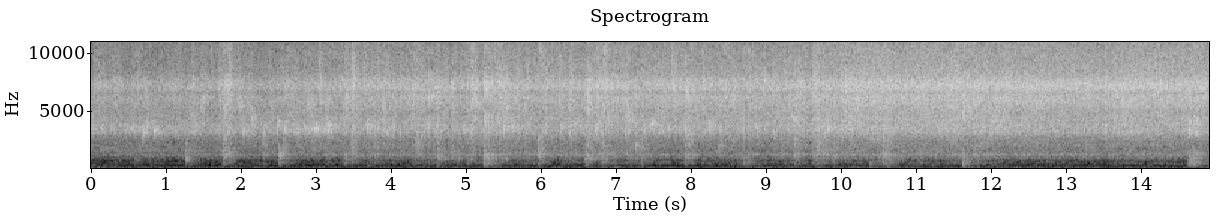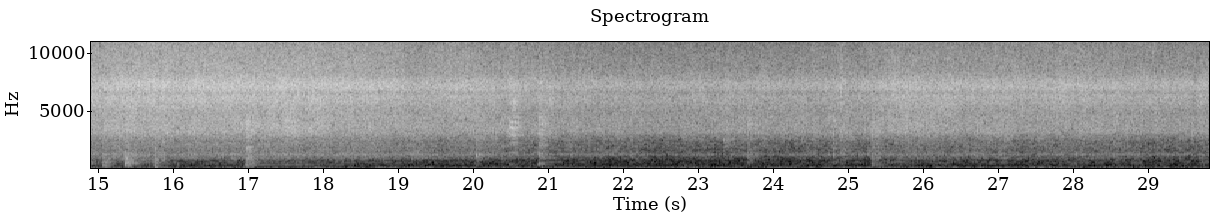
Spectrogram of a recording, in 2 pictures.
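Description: Squid pieces sizzling in hot oil in a metal wok, with a metal spatula scraping and tapping the pan as they are stirred. The sizzle eases somewhat after about twenty seconds.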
